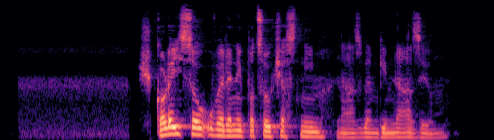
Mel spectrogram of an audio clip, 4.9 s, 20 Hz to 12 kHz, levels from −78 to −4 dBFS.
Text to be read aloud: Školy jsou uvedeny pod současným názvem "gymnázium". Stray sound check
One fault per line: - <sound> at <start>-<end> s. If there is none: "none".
none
